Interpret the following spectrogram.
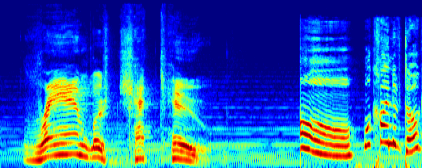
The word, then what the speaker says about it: Rennes-le-Château: I'm just saying Rennes-le-Château. That's the way it's supposed to be pronounced. In French. Rennes-le-Château.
